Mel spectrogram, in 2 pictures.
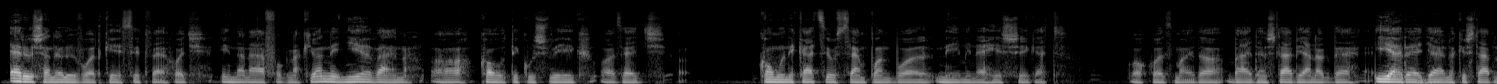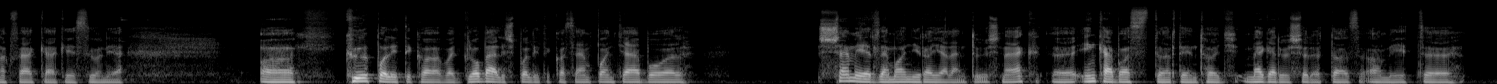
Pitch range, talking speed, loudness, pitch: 105-115 Hz, 100 wpm, -28 LUFS, 110 Hz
